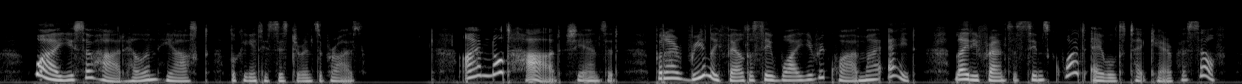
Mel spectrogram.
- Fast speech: Yes, fast, 210 wpm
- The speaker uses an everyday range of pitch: No, wide, 5.8 semitones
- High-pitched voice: Yes, high, 195 Hz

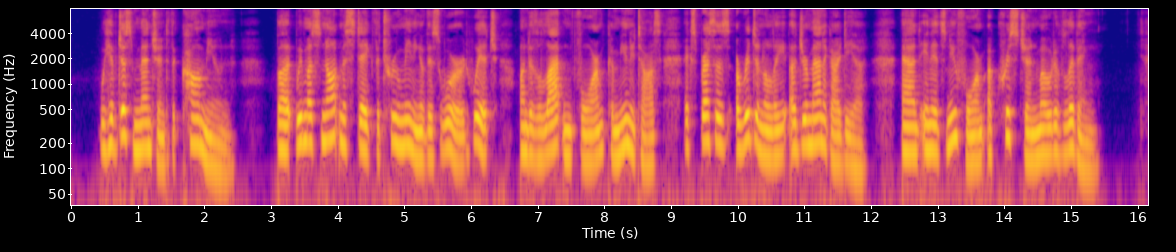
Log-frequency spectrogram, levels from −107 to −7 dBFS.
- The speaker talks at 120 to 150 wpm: Yes, average, 145 wpm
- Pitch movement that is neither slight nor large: No, wide, 5.9 semitones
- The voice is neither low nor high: Yes, medium, 160 Hz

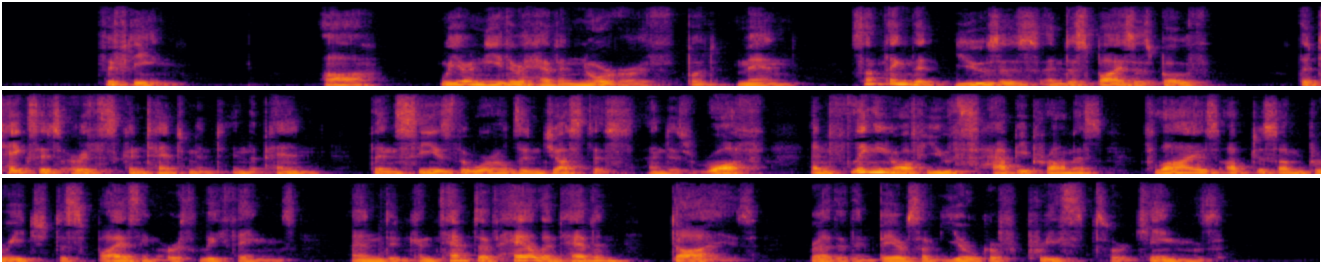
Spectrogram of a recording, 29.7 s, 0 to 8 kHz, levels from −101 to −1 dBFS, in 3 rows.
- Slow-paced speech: Yes, slow, 125 wpm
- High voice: No, low, 135 Hz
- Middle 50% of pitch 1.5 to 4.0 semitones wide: Yes, average, 3.7 semitones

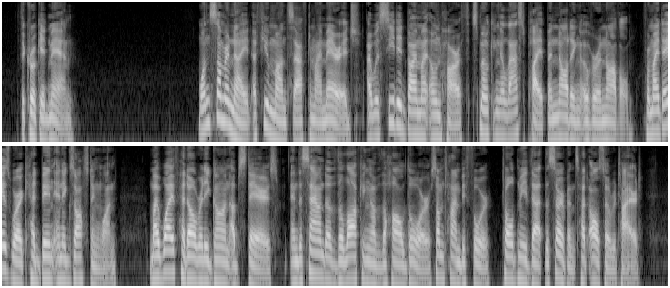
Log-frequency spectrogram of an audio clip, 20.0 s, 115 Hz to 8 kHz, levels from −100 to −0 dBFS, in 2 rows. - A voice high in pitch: No, low, 130 Hz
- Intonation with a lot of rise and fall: No, average, 4.2 semitones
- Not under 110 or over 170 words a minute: No, average, 190 wpm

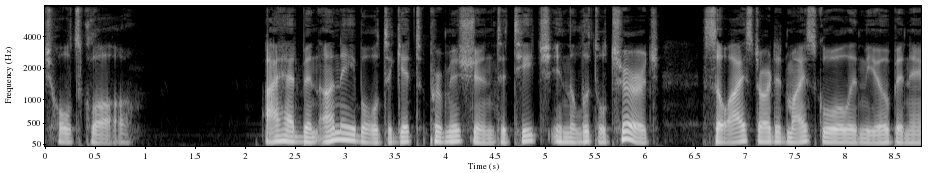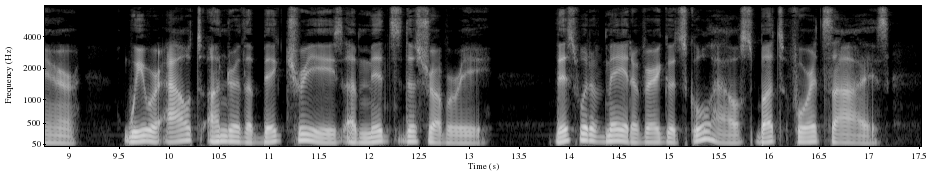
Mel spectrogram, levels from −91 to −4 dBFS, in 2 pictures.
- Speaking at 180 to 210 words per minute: No, average, 155 wpm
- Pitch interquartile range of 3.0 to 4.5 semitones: Yes, average, 3.8 semitones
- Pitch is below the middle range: Yes, low, 100 Hz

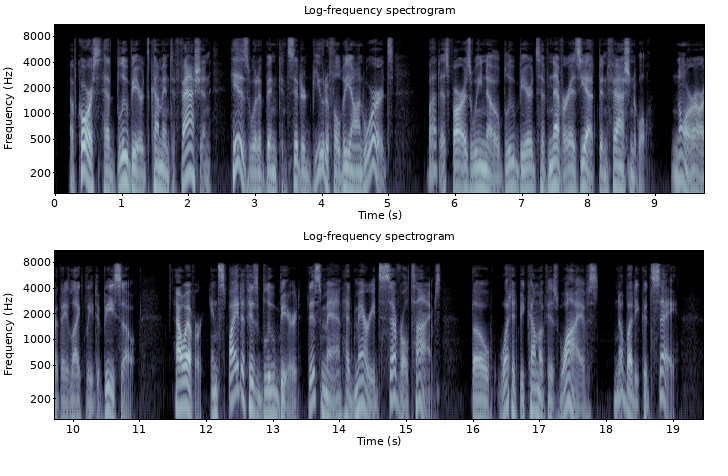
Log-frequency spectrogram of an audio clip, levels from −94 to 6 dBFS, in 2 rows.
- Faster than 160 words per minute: Yes, average, 185 wpm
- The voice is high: No, low, 105 Hz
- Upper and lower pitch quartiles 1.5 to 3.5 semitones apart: No, average, 4.3 semitones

